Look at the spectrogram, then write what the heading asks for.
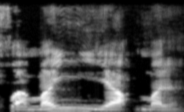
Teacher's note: nunnya menjadi ya dan ditahan dengan dengung hidungnya bergetar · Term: idgham bil gunnah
